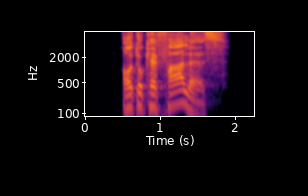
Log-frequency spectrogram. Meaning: strong/mixed nominative/accusative neuter singular of autokephal
- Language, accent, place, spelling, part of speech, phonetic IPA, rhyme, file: German, Germany, Berlin, autokephales, adjective, [aʊ̯tokeˈfaːləs], -aːləs, De-autokephales.ogg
